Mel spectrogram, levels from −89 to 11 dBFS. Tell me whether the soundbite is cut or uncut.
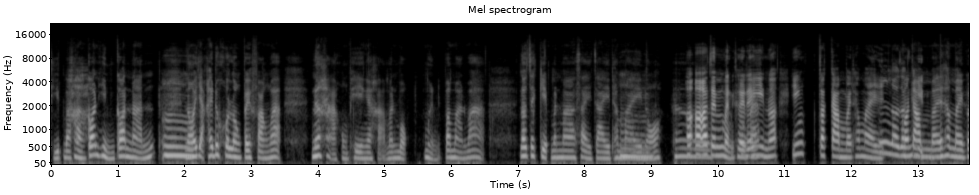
uncut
